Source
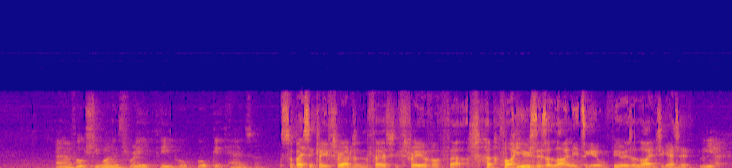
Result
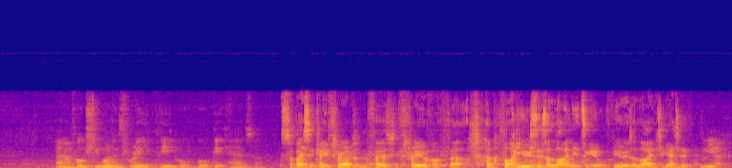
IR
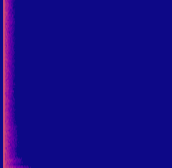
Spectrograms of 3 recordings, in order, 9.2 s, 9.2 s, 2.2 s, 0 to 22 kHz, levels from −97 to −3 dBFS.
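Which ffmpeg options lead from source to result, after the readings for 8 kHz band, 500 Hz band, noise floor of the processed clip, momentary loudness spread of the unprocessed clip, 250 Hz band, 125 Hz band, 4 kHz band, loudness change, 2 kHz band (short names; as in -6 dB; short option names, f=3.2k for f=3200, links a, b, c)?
+4.5 dB, +5.5 dB, -46 dBFS, 12 LU, +5.5 dB, +4.0 dB, +4.5 dB, +5.0 dB, +5.0 dB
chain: -filter_complex "[0:a]asplit=2[a][b];[b]adelay=308,lowpass=f=3.2k:p=1,volume=-20dB,asplit=2[c][d];[d]adelay=308,lowpass=f=3.2k:p=1,volume=0.51,asplit=2[e][f];[f]adelay=308,lowpass=f=3.2k:p=1,volume=0.51,asplit=2[g][h];[h]adelay=308,lowpass=f=3.2k:p=1,volume=0.51[i];[a][c][e][g][i]amix=inputs=5:normalize=0[j];[1:a]atrim=start_sample=2205,asetrate=48510,aresample=44100[k];[j][k]afir=irnorm=-1:irlink=0,volume=6dB"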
